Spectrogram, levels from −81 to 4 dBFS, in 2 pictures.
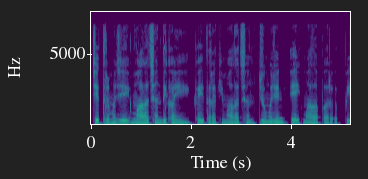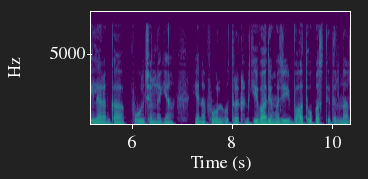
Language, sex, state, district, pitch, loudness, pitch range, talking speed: Hindi, male, Uttarakhand, Tehri Garhwal, 120 Hz, -39 LUFS, 115-125 Hz, 180 wpm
